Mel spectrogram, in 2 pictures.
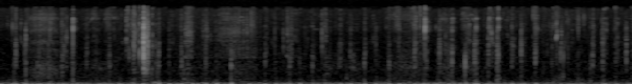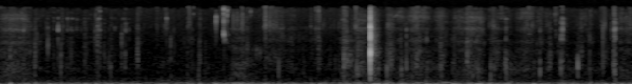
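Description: Close-miked chewing of a soft glazed yeast donut with a crumbly topping: soft mouth sounds with many small clicks, and one sharper sound about ten seconds in, as a fresh bite is taken.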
